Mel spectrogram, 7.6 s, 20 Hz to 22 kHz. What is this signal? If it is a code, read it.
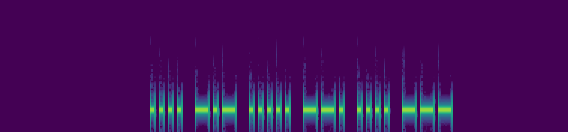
Morse code, heard as a keyed tone, about 20 wpm, 700 Hz. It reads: HK5GHO
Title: DXCC-100 Call Signs - 6 Characters - 20wpm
